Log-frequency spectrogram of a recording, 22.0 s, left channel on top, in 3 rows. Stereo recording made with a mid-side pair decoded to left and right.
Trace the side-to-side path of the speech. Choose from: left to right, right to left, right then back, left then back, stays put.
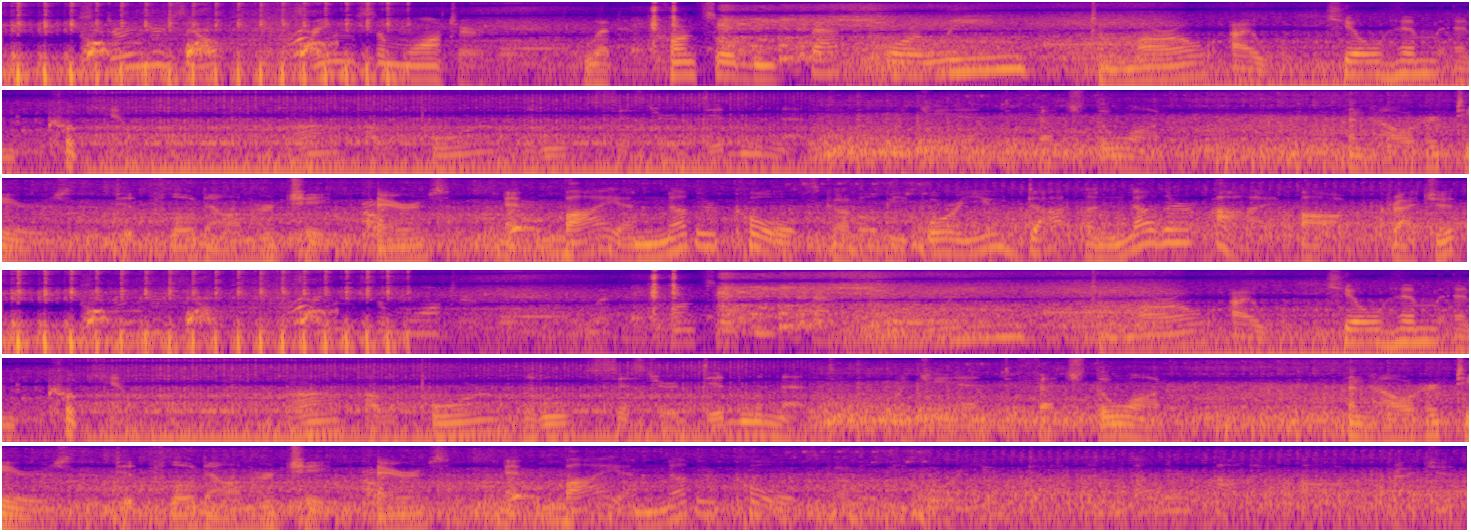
right then back.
